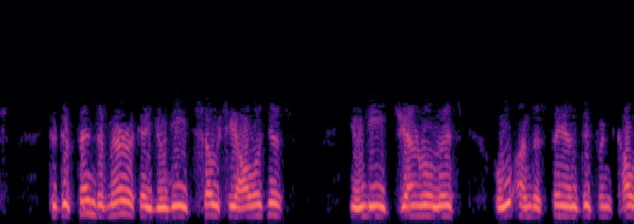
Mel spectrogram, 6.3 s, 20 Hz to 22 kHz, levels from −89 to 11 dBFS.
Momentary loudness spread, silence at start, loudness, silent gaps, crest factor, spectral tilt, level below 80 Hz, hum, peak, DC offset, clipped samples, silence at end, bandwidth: 6 LU; 0.5 s; -23 LUFS; 2.97-3.18 s; 12 dB; -11 dB/octave; -88 dBFS; none; -12 dBFS; under 0.1%; under 0.1%; 0 s; 3.2 kHz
